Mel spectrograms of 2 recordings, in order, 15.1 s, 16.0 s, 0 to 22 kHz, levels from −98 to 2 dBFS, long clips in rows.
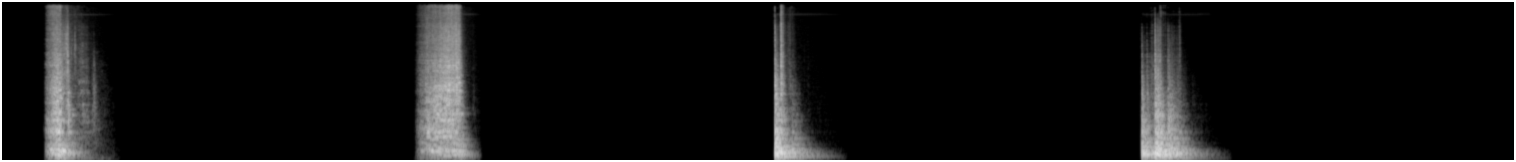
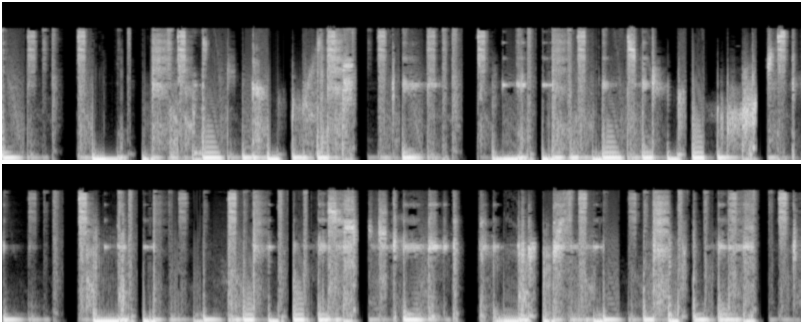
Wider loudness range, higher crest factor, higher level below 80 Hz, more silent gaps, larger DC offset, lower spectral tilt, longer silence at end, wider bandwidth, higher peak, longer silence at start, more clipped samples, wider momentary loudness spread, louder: about the same, 3 LU vs 2 LU; first, 26 dB vs 10 dB; second, -48 dBFS vs -12 dBFS; first, 1.17-4.12 s, 4.79-7.71 s, 8.44-11.38 s vs 0.62-0.73 s, 3.58-3.64 s, 4.64-4.73 s, 8.62-8.73 s, 11.59-11.64 s, 12.63-12.74 s, 15.60-15.64 s; neither; first, -4.5 dB/octave vs -2.5 dB/octave; first, 3.2 s vs 0 s; first, over 20 kHz vs 11.5 kHz; about the same, 0 dBFS vs 0 dBFS; first, 0.45 s vs 0 s; neither; first, 18 LU vs 9 LU; second, -18 LUFS vs -12 LUFS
